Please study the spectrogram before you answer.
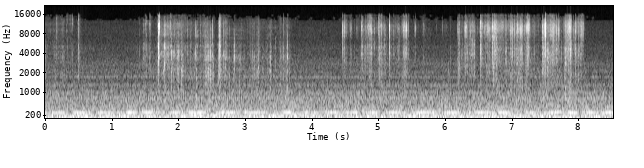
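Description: Long fingernails scratch the rough crystal sides of a large pink Himalayan rock salt lamp, making quiet bursts of bright, scratchy rasping. The bursts come in clusters over a steady low hum.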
